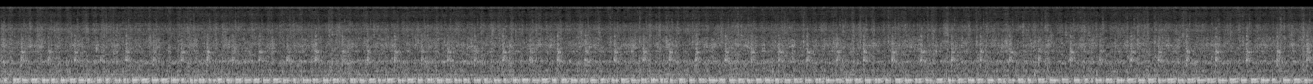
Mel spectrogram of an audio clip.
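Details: Engine at steady idle with a faint, loosely regular tapping of about two hundred a minute over the hum; a knock of unknown origin.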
